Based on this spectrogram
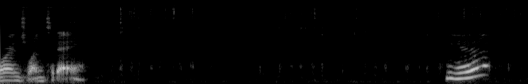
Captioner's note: faint rattling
